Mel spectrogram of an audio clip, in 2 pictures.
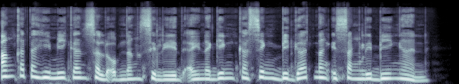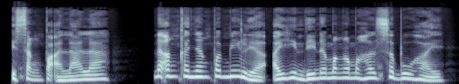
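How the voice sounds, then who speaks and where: A woman's voice: mid-range voice, expressive, normal speed, darkish tone, dry recording, clean studio sound. A woman narrator reading a scripted love drama in a solemn, dramatic manner.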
